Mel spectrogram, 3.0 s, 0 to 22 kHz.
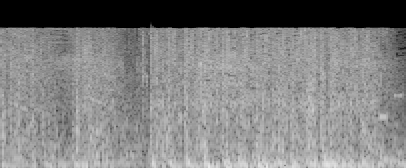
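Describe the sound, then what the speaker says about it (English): Sustained SMG fire in a PS4 shooter game crackles in dense, rapid bursts for about three seconds, loud and continuous with overlapping shots. "This guy has an SMG."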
